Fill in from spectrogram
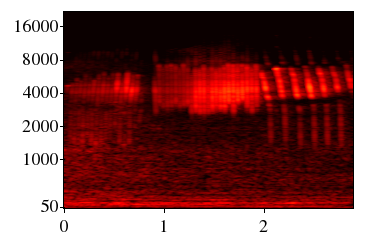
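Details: Canary song used as a lure to make other canaries sing lively; a high, continuous trilled song of rapidly repeated notes, swelling into a fast rolling trill midway, then breaking into sharp, separate chips.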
